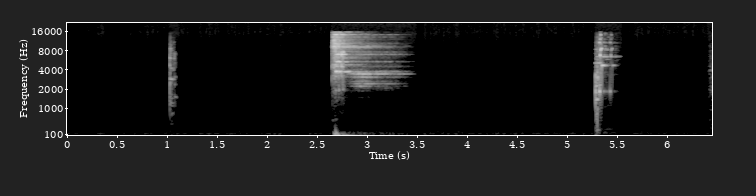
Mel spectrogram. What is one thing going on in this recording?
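Short game interface clicks sound.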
